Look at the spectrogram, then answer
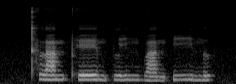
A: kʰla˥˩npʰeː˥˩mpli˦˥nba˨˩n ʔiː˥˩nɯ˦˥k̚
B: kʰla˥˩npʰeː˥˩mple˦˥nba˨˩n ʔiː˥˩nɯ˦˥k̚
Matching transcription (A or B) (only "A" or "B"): A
